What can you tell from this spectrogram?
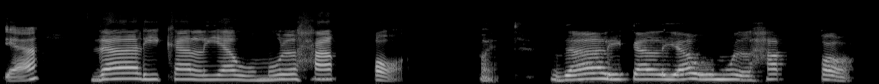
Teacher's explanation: Ditahan sedikit ya karena dia bertasydid. Berarti qofnya ada dua ya. Ditahan. Haqo.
